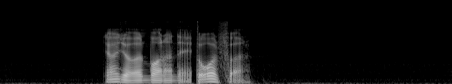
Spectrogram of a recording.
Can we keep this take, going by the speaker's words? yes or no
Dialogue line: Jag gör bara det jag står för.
no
